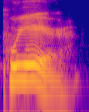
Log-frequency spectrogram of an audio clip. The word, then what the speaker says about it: Poirier: Dustin, the Diamond Poirier,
